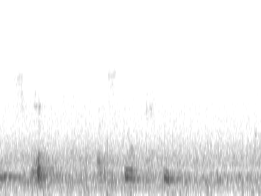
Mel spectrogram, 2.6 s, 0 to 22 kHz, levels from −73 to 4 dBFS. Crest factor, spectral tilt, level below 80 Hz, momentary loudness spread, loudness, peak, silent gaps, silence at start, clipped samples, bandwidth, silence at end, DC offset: 24 dB; -7 dB/octave; -60 dBFS; 12 LU; -39 LUFS; -14 dBFS; none; 0 s; under 0.1%; 7.6 kHz; 0 s; under 0.1%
